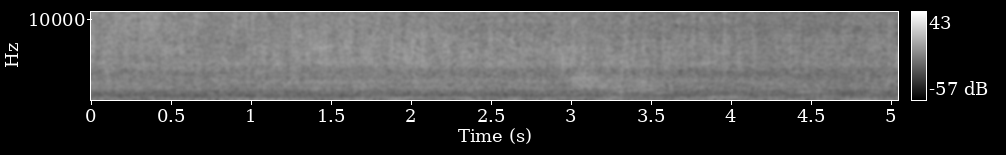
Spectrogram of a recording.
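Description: Steady sizzling hiss of onions, green chillies and chana dal frying in oil in a kadai over a low gas flame, with a low hum underneath.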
